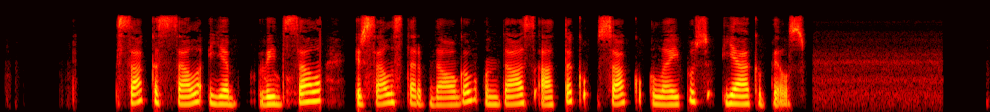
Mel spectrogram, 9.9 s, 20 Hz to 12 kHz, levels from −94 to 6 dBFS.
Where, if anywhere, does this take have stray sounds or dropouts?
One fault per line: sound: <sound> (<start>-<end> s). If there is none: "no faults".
no faults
